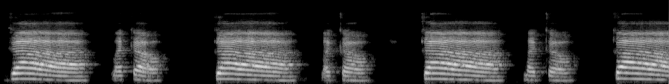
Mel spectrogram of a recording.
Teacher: we just use the back of our tongue and our soft palate as gently as possible, and we send sound and energy up and through that.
